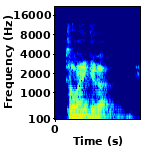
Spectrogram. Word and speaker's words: Tallangatta: Is anything, because you've also got the 2 projects over in Victoria, that's Gingelic and I can't pronounce the other one, it begins with T, Tallangatta, I think. Tallangatta.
